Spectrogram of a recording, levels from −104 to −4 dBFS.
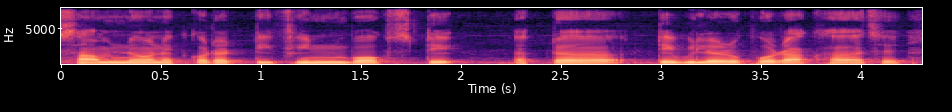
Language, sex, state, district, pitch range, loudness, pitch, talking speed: Bengali, male, West Bengal, Alipurduar, 115-120 Hz, -18 LUFS, 115 Hz, 140 wpm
